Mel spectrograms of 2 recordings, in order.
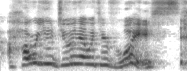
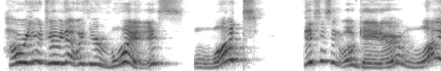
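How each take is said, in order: First: Higher, baffled mock question; imitating confused friend. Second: Much higher, baffled mock questions; imitating incredulous friend. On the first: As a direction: ask it like the puzzled friend, pitched up. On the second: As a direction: play the friend who can't believe the voice. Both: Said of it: "He was like".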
